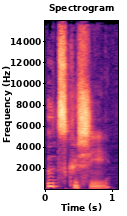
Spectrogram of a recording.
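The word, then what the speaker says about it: utsukushii: my e example utzkushi if i were to pronounce that um with an american accent it would be utsukushi no it says utsukushi whereas japanese it's utsukushi the verb kuru notice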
